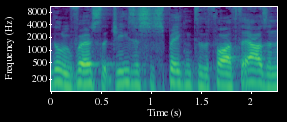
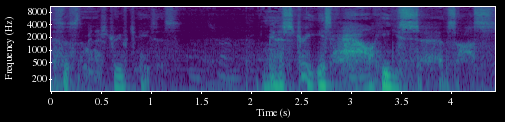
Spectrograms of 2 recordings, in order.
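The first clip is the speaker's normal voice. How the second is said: hushed whisper, much quieter; 3 semitones lower, 22 dB quieter than usual. Preaching to listeners about the meaning of ministry: whispering. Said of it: "I'm whispering it".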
